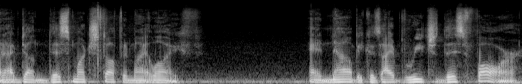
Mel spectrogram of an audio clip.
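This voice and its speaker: The speech comes at a fairly slow pace with very even loudness over noticeable background noise. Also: man, fairly low pitch for a man. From Long Island, New York (born Puerto Rico). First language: Spanish. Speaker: airline pilot and former state trooper. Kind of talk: casual podcast interview. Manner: animated, emphatic.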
